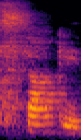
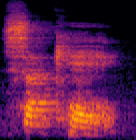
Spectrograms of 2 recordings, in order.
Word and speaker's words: sake: And every syllable is pronounced the same emphasis. So it's not saki that we drink, it's sake.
